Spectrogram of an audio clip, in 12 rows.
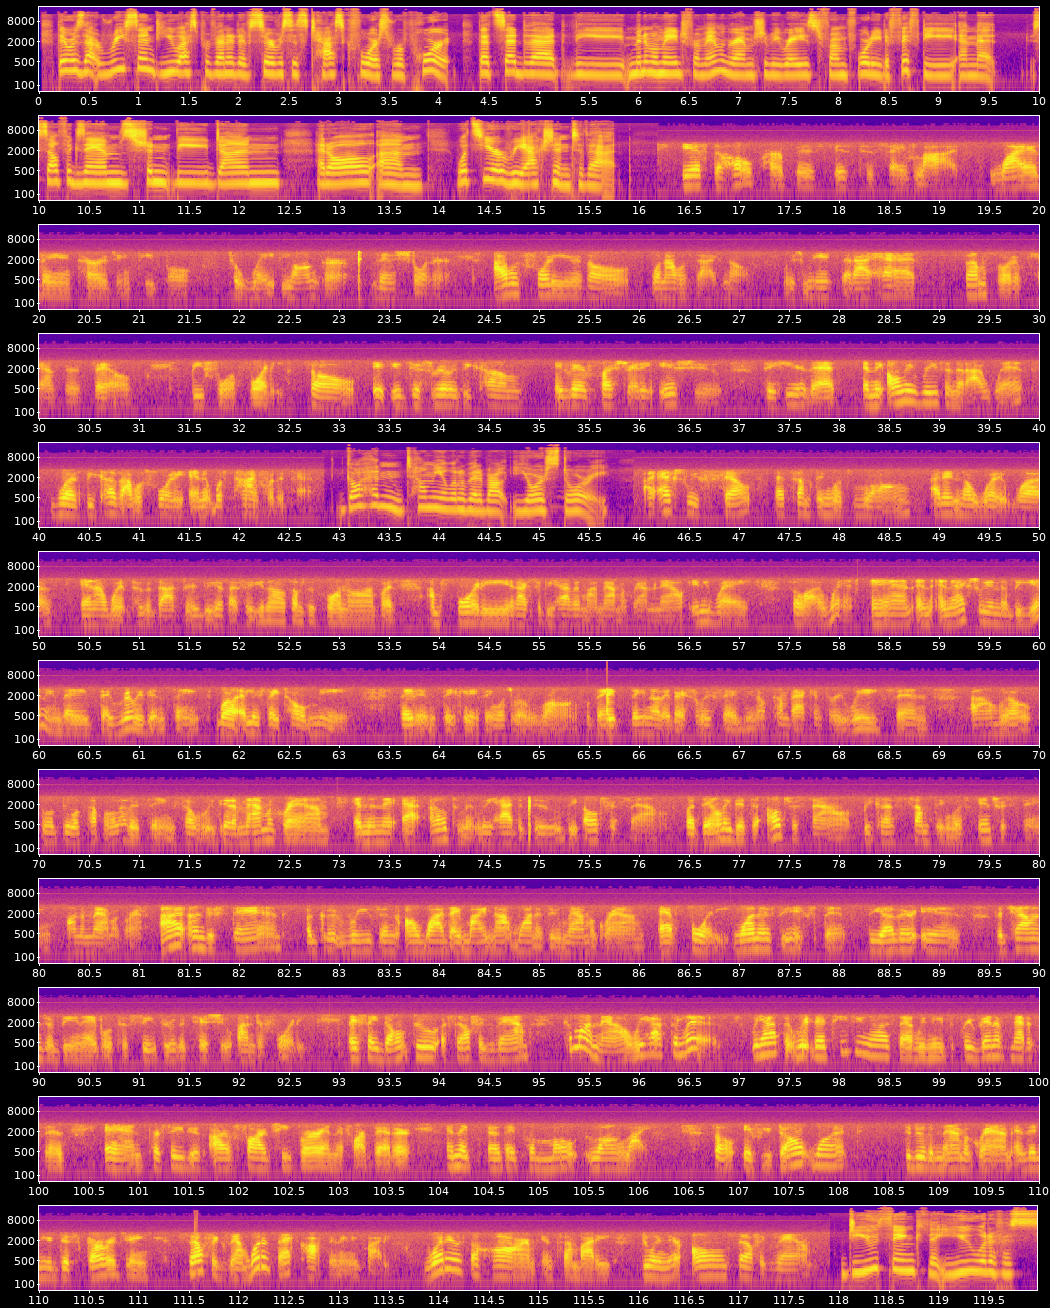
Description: cancerhostinterview.mp3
